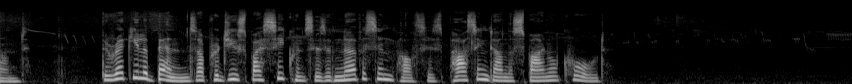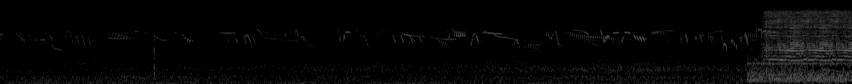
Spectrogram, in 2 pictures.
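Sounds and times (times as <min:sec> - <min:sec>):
birds chirping and whistling: 0:00.0 - 0:02.0, 0:06.2 - 0:17.0
low outdoor hiss: 0:00.0 - 0:17.0.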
